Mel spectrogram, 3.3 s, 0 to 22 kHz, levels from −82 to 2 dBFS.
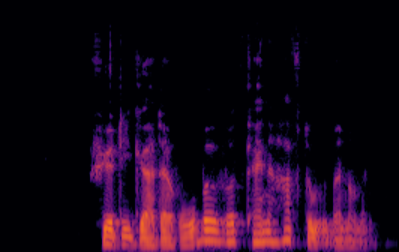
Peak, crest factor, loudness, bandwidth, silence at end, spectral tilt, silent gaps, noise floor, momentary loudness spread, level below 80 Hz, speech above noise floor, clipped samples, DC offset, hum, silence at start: -14 dBFS; 20 dB; -33 LUFS; 14 kHz; 0.25 s; -7.5 dB/octave; none; -84 dBFS; 8 LU; -52 dBFS; 52 dB; under 0.1%; under 0.1%; none; 0.75 s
